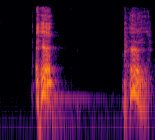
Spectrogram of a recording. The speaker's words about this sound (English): Herr Akinator begins to cough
